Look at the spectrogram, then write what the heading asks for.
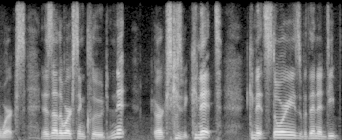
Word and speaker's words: Knytt: watched my J Smith IRL video, I now pronounce it Knytt because I watched a video with actually Nifflas, the creator, in it, and that's how he pronounced it. So it's not Knytt, it is Knytt.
